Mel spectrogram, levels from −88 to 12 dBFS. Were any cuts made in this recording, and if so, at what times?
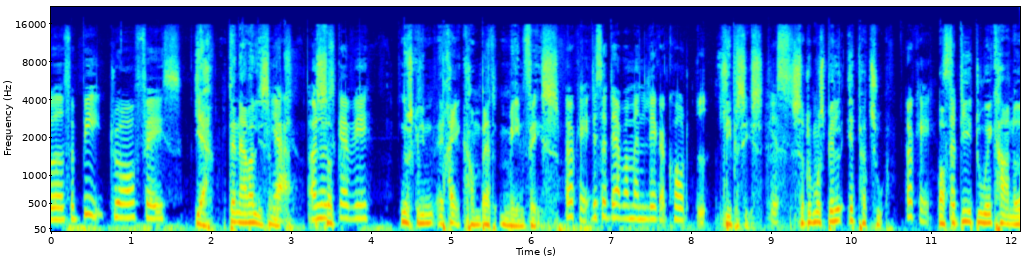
4.6 s, 4.9 s, 6.7 s, 10.1 s, 10.6 s

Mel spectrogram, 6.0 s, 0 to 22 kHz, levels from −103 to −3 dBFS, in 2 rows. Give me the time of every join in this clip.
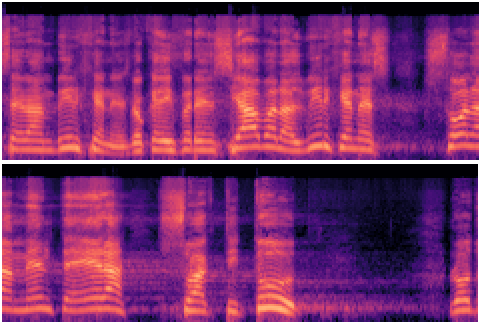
none

